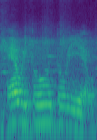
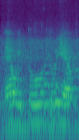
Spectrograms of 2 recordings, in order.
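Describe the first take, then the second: No difference in how they are said.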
